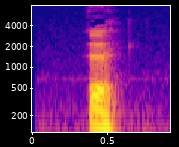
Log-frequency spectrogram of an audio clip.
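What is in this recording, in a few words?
e uh, Dutch Pronunciation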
